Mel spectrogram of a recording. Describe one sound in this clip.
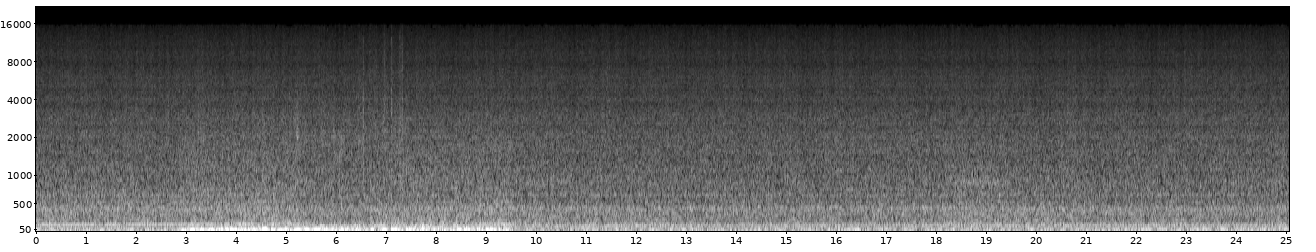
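Tyres roll on a road.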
